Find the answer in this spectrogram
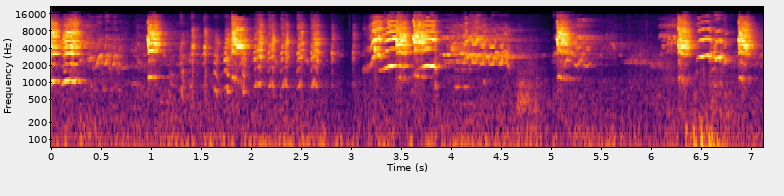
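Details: Moluccan red lories of pure subspecies screeching harshly in irregular bursts, the screeches interspersed with rasping chatter and squeaky notes.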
